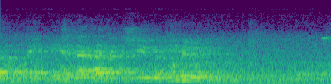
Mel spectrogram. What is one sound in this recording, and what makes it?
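A man speaks calmly through a microphone over loudspeakers in a large hall.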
